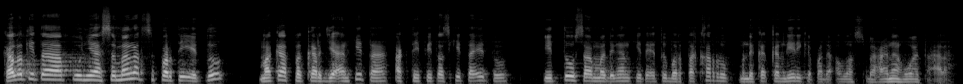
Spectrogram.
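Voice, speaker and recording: A middle-aged man with an Indonesian accent giving an earnest lecture in a mosque, repeating key phrases and reciting Arabic slowly. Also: fairly high pitch, darkish tone. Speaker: preacher.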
